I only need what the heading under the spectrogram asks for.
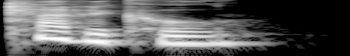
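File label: "clavicle", English, uk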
